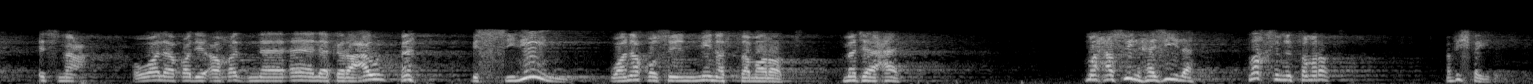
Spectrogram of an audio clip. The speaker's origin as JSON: {"language": "Arabic", "country": "Egypt", "said": "اجعل بلدنا مصر آمنة مطمئنة يا رب."}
